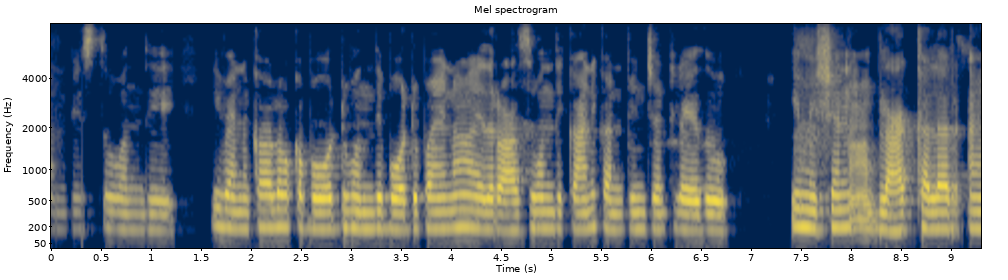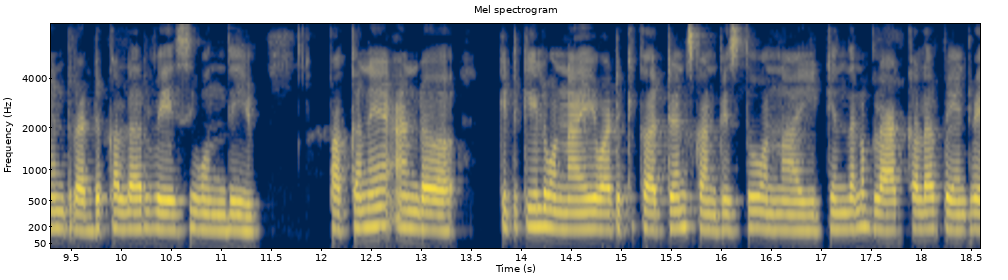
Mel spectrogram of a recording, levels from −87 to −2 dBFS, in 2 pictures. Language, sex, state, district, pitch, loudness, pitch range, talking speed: Telugu, female, Andhra Pradesh, Visakhapatnam, 180 Hz, -17 LUFS, 170-185 Hz, 115 wpm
